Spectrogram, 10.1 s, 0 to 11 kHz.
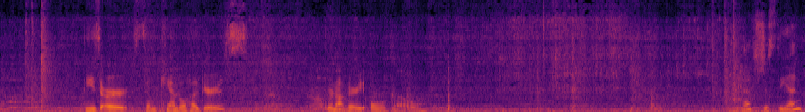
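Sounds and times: shop interior room hum: 0:00.0 - 0:10.0.

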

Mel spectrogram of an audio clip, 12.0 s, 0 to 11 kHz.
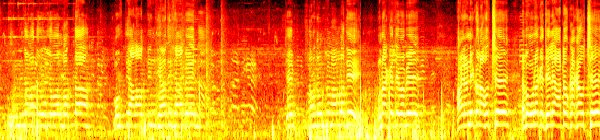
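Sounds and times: man speaking into a microphone: 0:00.2 - 0:12.0.

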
